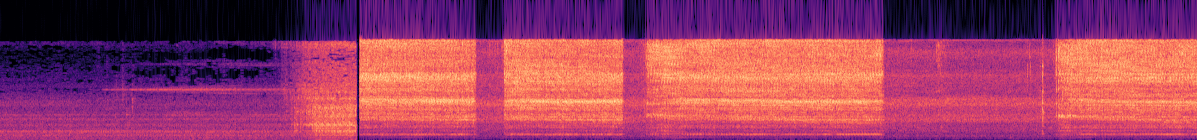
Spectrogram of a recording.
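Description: Bowl gouge cutting inside an acacia bowl spinning on a wood lathe. The first few seconds are the lathe running with light tool contact; about three and a half seconds in, loud hissing cutting starts and comes in stretches with short breaks, played back sped up.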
